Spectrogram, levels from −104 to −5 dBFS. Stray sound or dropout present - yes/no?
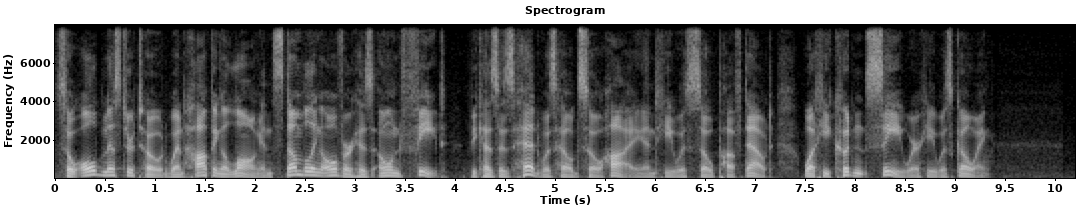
no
